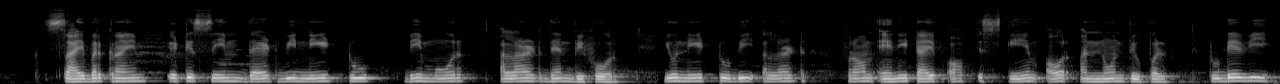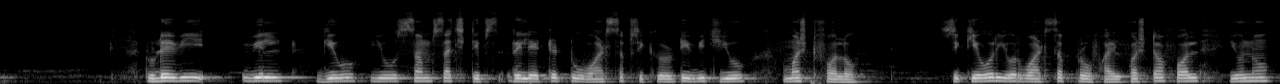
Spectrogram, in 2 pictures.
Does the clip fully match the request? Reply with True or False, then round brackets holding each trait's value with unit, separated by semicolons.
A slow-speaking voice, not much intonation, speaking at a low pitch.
False (125 wpm; 1.7 semitones; 145 Hz)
